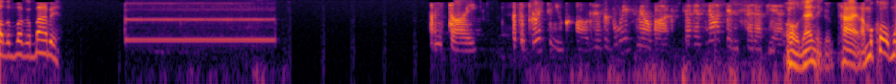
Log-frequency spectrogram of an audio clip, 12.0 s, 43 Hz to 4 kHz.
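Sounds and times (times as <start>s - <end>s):
speech: 0.0s - 0.9s, 6.0s - 11.9s
telephone ringback tone on an outgoing call: 1.6s - 3.8s.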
